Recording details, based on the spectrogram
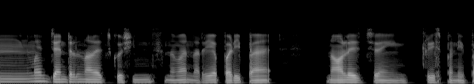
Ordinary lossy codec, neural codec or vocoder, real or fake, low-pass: none; none; real; 5.4 kHz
